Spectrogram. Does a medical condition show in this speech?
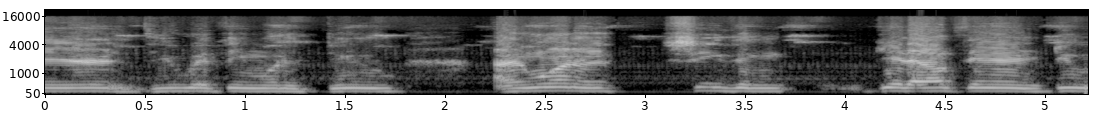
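Yes: cerebral palsy.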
